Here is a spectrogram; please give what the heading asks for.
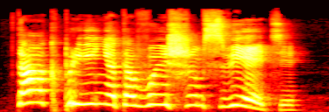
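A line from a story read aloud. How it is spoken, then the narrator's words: Silly clowning voice. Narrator (Russian): дурашливым голосом изрекает Лида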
